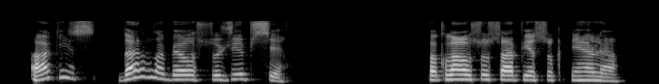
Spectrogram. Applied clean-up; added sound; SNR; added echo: none; none; none; none.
